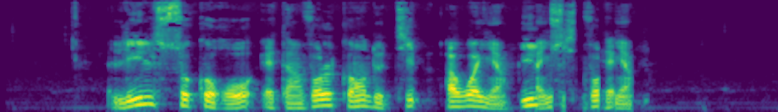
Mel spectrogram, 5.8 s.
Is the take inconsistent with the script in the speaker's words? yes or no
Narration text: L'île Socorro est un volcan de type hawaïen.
yes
